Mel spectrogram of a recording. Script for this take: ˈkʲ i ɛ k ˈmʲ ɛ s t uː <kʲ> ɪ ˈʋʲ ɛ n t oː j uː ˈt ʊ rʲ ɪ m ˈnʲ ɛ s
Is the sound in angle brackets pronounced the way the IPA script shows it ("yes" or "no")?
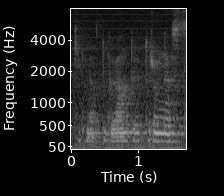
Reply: no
